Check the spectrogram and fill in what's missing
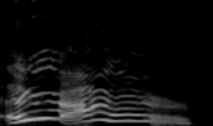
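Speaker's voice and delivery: high, playful fake roar; mock lion roar. The lion not caring, letting out a mock roar. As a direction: toss off a silly little roar. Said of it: "The lion's just like".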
